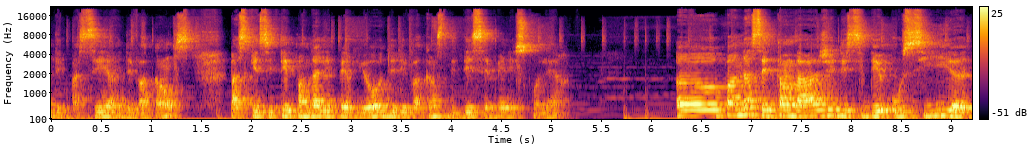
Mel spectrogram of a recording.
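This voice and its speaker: A woman from Angola chatting casually to camera as a vlogger, unhurried and chatty, with frequent hesitant fillers. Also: lowish voice. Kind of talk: casual unboxing chat to camera. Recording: echoey room from a distance, soft music.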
